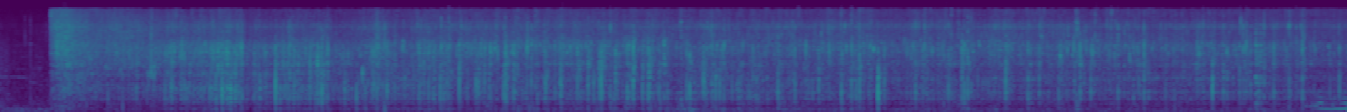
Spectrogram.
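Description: Torn green chilies sizzle and crackle in hot oil as they are stirred in a pan while cooking khesari greens, a loud, steady frying hiss that kicks in abruptly and runs unbroken with no talking.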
